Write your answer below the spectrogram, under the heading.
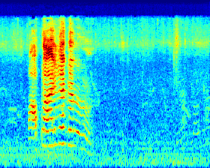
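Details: Talking crow mimicking human speech at Gargaon, Wada taluka, Palghar district: a harsh, voice-like phrase of about one second, rasping and rich in overtones, slurring downward at the end, followed by quiet with a faint hiss.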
